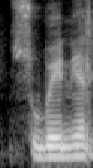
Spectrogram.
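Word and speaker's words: souvenir: सुनिस भी दिया इनको सुवे नियस पढ़ते हैं ठीक है इसकी स्पेलिंग थोड़ी अलग होती है प्रोनंसिएशन थोड़ा अलग होता है सुवे नियर कहा जाता है स्मृति चिन्ह कोई चीज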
